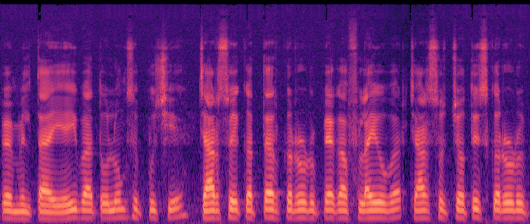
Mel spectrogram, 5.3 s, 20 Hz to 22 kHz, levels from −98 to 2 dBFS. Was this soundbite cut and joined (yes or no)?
yes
